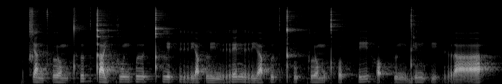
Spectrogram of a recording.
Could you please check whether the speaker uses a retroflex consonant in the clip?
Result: no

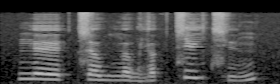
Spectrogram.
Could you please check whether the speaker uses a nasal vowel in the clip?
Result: no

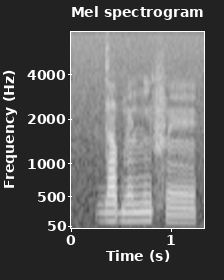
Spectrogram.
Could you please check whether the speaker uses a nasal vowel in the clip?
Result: yes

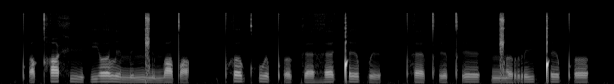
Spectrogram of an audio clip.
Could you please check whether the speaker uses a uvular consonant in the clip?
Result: yes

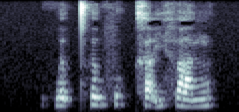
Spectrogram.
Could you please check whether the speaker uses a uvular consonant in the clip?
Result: no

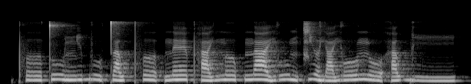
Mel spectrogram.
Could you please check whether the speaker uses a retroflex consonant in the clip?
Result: no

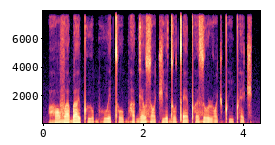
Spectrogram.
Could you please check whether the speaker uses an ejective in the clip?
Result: yes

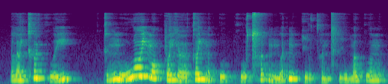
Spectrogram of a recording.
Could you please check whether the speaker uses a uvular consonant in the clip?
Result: no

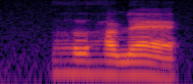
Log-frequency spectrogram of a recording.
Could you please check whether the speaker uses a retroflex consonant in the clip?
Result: yes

